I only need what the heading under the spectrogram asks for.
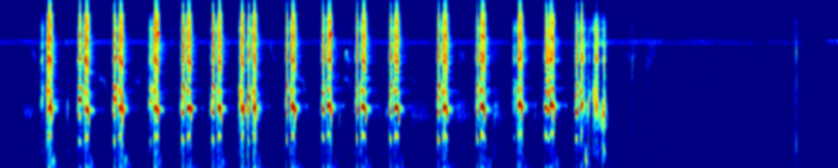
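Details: Hunting lure recording of a male green junglefowl: a long, steady run of short, raspy, clucking notes roughly twice a second for about seven seconds, then quiet with one faint click.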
